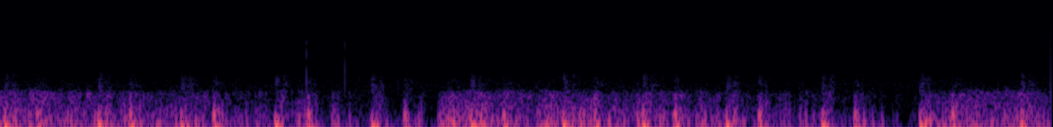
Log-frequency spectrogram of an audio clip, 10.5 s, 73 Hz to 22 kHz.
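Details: Male heartbeat auscultated with stethoscope while lying on his left side: steady low thumping heartbeat about 62 beats a minute with soft background rustling, normal heart sounds.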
